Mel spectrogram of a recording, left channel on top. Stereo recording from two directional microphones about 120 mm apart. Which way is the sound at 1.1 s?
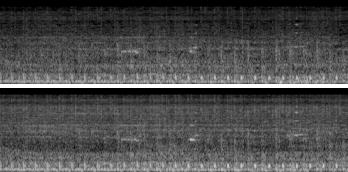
70° right (ahead or behind).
